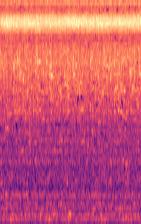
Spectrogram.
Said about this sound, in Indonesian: Tambahkan sedikit air.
